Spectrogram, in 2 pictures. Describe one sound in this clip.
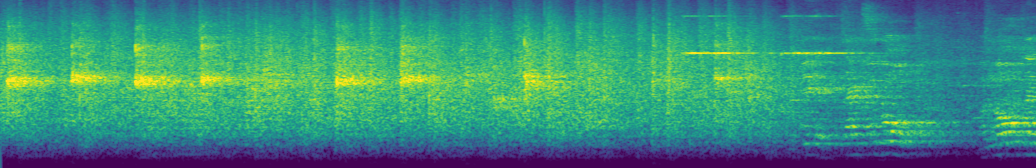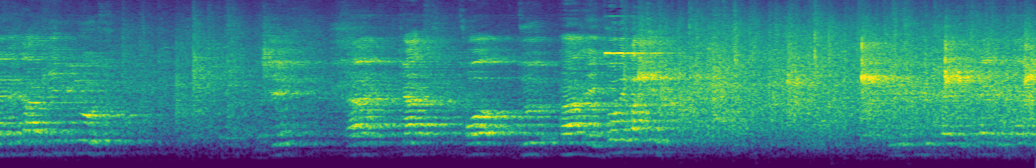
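Sneakers shuffle and squeak quickly on a hard floor.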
